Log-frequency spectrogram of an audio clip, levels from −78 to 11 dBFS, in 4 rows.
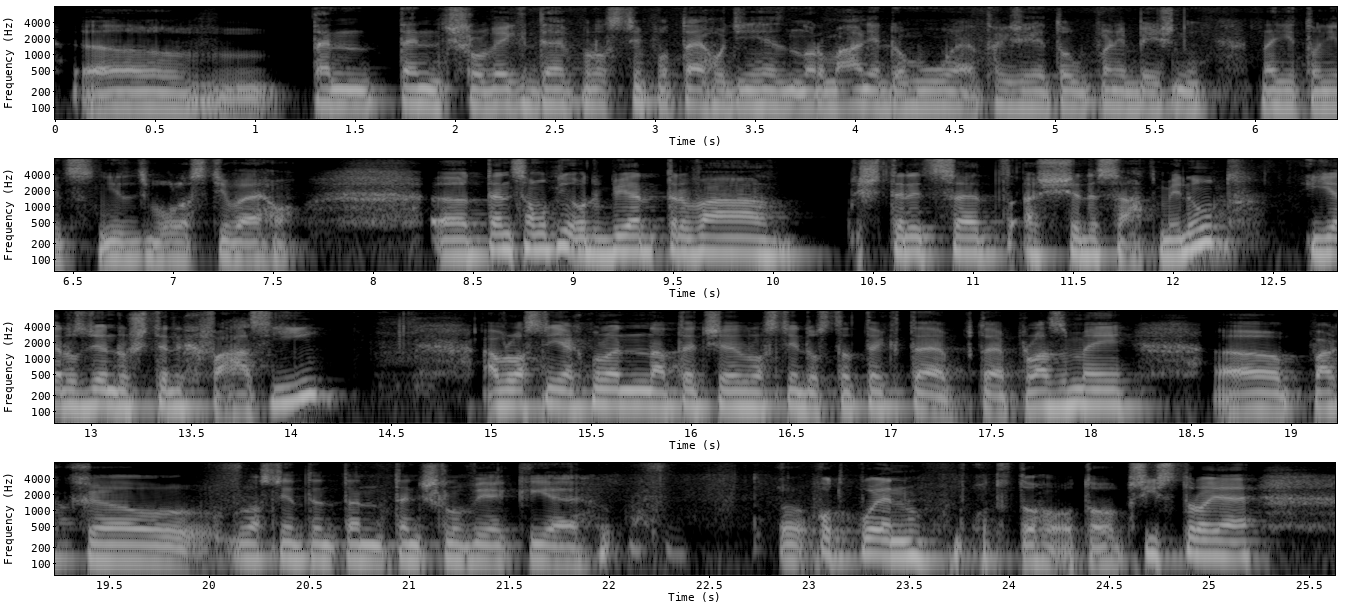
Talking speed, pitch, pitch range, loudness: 130 wpm, 115 Hz, 105-130 Hz, -26 LUFS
